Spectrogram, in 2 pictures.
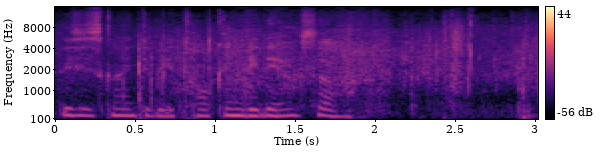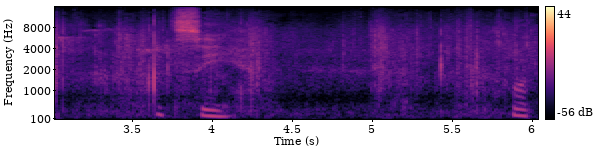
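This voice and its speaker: Slow-talking Norwegian woman with a lisp. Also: mid-range voice, little pitch movement, background noise. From Norway. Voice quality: slight lisp. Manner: chatty, often drops to a soft whisper. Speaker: nature vlogger. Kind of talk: casual talk while hiking. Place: outdoors in a forest on a steep hill.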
